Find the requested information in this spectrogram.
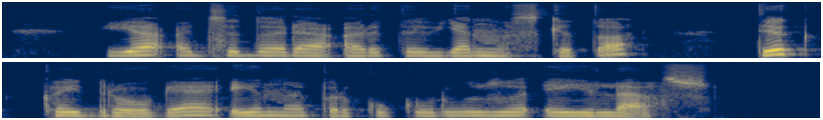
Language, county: Lithuanian, Vilnius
